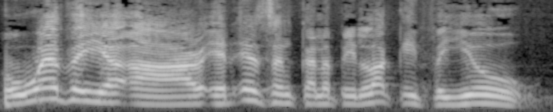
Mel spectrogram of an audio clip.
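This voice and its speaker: A man's voice: high voice, moderate pace, fairly bright tone, dry recording. An actor playing a folksy young American telephone linesman and tinkerer in classic radio drama, stammering and correcting himself as he rambles. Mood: indignant. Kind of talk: classic radio drama acting and first-person narration.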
